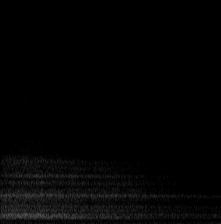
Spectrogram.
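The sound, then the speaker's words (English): A long, steady breath taken during a guided mindfulness exercise: a soft, airy rush of air that is strongest at the start and fades gradually over about two seconds. “One more time through the nose. And release.”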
